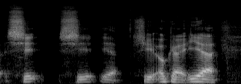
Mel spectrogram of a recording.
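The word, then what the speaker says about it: Xi: mispronouncing it but um it's president x i yeah she she is that how you spell you pronounce it yeah she she yeah she okay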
